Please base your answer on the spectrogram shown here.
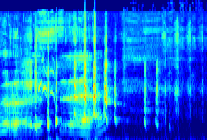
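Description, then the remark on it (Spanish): A voice mimics someone vomiting in a bathroom with harsh, guttural heaves and gagging bursts, loud, then trails into a few short, breathy laughs. “Y yo creo que mientras, estaba en el baño vomitando, si había personas como que afuera, que escuchaba de que, güey, alguien se está vomitando.”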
